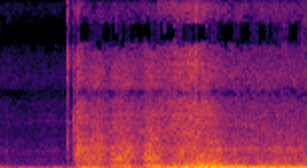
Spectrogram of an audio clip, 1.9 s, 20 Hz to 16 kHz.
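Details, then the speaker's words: BMW M47 diesel engine converted into a Ford Transit van: brief crank, catches at once and settles into a steady even diesel idle; starts perfectly fine, normal diesel start. "Starts perfectly fine."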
